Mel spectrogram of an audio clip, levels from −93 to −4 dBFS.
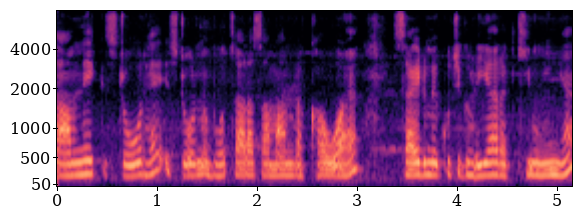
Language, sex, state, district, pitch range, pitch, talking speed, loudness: Hindi, female, Uttar Pradesh, Deoria, 185-210 Hz, 200 Hz, 220 wpm, -26 LUFS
